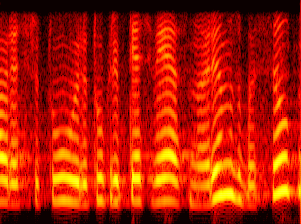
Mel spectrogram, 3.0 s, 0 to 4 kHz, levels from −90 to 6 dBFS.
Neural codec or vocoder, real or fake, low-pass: none; real; 3.6 kHz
